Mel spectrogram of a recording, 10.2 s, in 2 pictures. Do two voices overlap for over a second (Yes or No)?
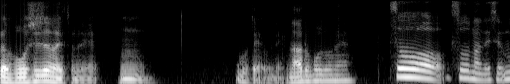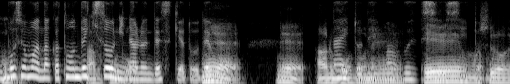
Yes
